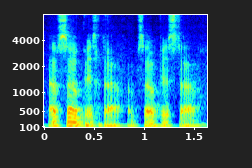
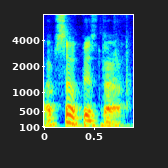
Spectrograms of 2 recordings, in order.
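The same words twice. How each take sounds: First: Hushed, seething whisper. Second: Said in the usual way. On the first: Real, not acted. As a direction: mutter it under your breath, fuming. Repeats the line in different ways.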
